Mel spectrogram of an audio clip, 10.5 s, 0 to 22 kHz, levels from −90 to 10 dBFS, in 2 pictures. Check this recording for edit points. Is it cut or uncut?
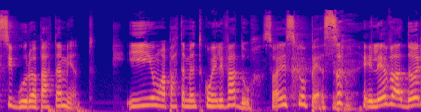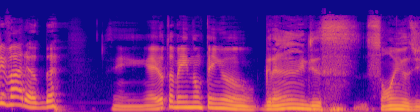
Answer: cut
